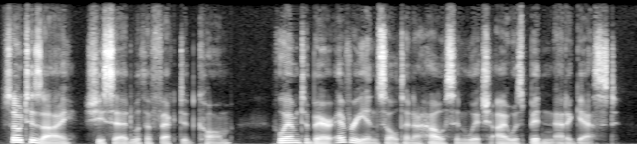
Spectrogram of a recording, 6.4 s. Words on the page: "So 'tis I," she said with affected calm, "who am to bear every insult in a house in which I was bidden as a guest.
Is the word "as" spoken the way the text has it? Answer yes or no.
no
